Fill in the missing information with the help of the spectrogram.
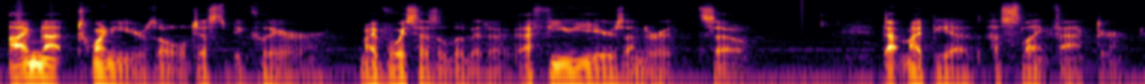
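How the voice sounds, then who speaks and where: A middle-aged man with an extremely low, gravelly voice, casually chatting while he plays a game. His delivery is rambling and self-deprecating, with a lively, swooping pitch, and faint game music plays behind him. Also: moderate pace. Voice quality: deep. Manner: rambling, self-deprecating, reads on-screen text aloud. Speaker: streamer. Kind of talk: casual let's-play commentary.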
